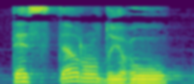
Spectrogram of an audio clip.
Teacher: تاسعا، لاحظ إتمام الحركات عند تلاوة كلمة تسترضعوا، تسترضعوا، وراقب حركة فمك عند نطقها، إذ يجب فتح الشفتين عند حرف التاء لأنه مفتوح في الموضعين، ثم ينخفض الفم عند حرف الضاد لأنه مكسور، ثم تضم الشفاه عند حرف العين لأنه مضموم، وهكذا يجب أن تتناسب حركة الفم مع حركات الإعراب.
